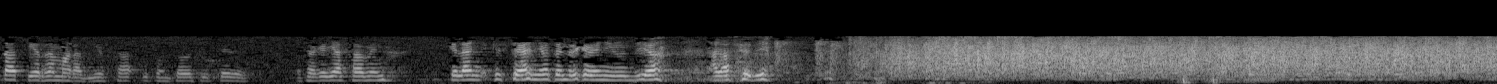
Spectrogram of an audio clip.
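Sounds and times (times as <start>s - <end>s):
speech: 0.0s - 7.9s
audience ovation at a gala: 8.0s - 14.9s.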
